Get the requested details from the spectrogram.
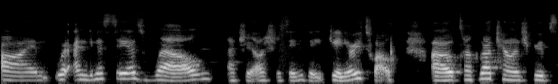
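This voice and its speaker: Recorded dry and close with no echo, a woman speaks fairly quickly at a medium pitch, somewhat breathy, with ordinary pitch variation. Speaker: fitness coach team leader. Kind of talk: team conference call presentation. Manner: fast.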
